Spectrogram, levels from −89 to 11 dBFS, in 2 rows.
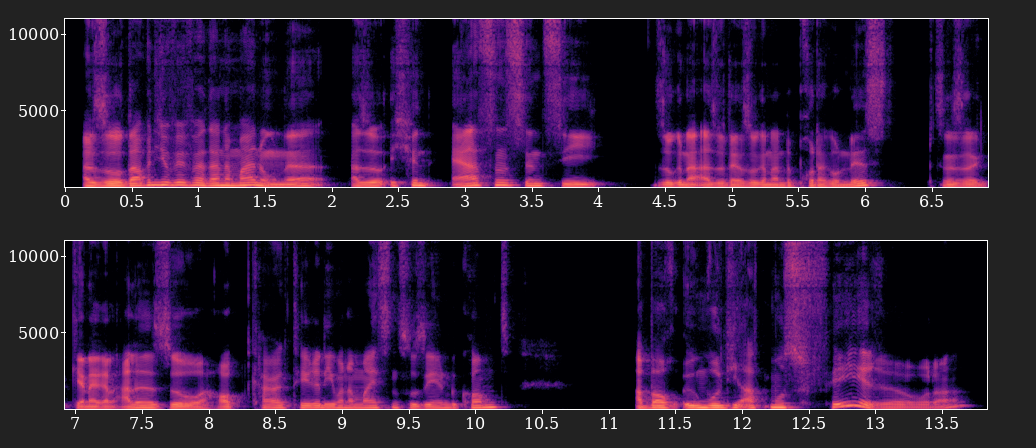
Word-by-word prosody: Also, 110 +2 +5
da 125 +4 +3
bin 160 +4 +1
ich 170 - +4
auf 160 - 0
jeden 165 -2 +2
Fall 150 -2 +3
deiner 140 0 +4
Meinung, 140 -9 +3
ne? 110 +5 -1
Also, 110 +1 0
ich 110 0 -6
finde, 140 -2 0
erstens 145 - 0
sind 125 -1 -1
sie 110 -5 -3 0.3
so 100 0 -1
gena 100 -1 +2
also, 95 0 -1
der 90 0 -1
sogenannte 100 0 -1
Protagonist, 110 +10 -2 0.2
beziehungsweise 95 -3 -3
generell 95 -1 0
alle 110 +7 +1
so 95 -5 0
Hauptcharaktere, 115 +5 -2
die 115 - +1
man 115 - -2
am 110 - -2
meisten 120 +1 -3
zu 105 - -3
sehen 105 +2 -2
bekommt, 135 +8 -1 0.9
aber 110 +2 +2
auch 115 -2 +2
irgendwo 125 +1 +6
die 130 +3 0
Atmosphäre, 135 - 0
oder? 110 - -8
115 Hz, 175 wpm, -23 LUFS, 100-135 Hz, 0.9 s, irgendwo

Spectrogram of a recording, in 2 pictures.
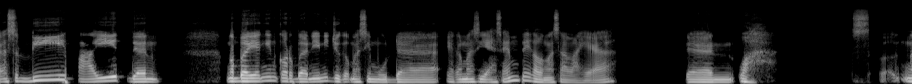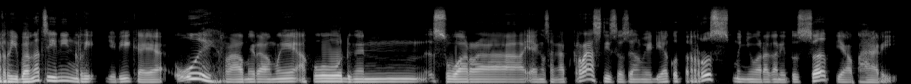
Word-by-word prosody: sedih, 180 +10 +2
pahit, 140 +7 +2
dan 130 -2 +2 0.7
ngebayangin 145 +4 +5
korbannya 135 -3 +1
ini 160 - -4
juga 135 -3 -1
masih 125 0 -2
muda. 110 -1 -2
Ya - - -10
kan 115 +1 0
masih 120 -1 -1
SMP 175 +8 -1
kalau 115 -6 0
nggak 105 - -3
salah, 100 -3 -7
ya. 100 +9 -7 0.7
Dan, 110 -1 0
wah, 120 -7 +1 0.9
s - - -11
eee, - - -15 0.2
ngeri 130 -3 +4
banget 125 +8 +5
sih 170 - +6
ini, 165 -1 0
ngeri, 130 -1 0
jadi 125 +1 -3
kayak, 110 -4 -2
wuih, 210 - +4
rame-rame 120 +3 0
aku 140 +1 +4
dengan 125 0 0 0.6
suara 120 -3 +1
yang 115 0 -5
sangat 115 0 -8
keras 230 - 0
di 140 - -3
sosial 120 -2 -4
media 115 +2 -5
aku - - -2
terus 220 - +1
menyuarakan 115 -2 -3
itu 115 +1 -7
setiap 125 - 0
hari, 105 -1 -6
125 Hz, 150 wpm, -22 LUFS, 115-140 Hz, 0.9 s, sih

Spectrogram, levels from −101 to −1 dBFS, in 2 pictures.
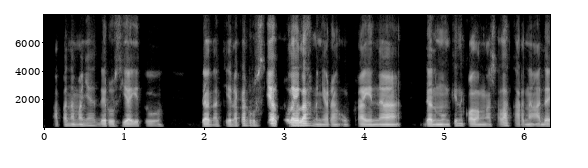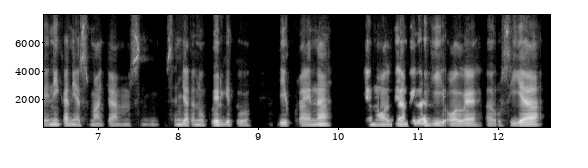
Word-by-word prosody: apa 105 - -12
namanya, 105 +3 -7
dari 95 - -2
Rusia 95 0 -2
itu. 85 -1 -10 0.5
Dan - - +4
akhirnya - - -6
kan - - -3
Rusia - - +4
mulailah 125 +2 +7
menyerang 95 -1 -7
Ukraina 90 +1 -2 0.5
dan 90 - +3
mungkin 100 +7 -6
kalau 95 -1 -1
enggak 90 0 -9
salah 120 +3 -3
karena 90 -4 -9
ada 95 - -3
ini 115 - -1
kan 115 - +1
ya, - - -4
semacam 85 -1 -7 0.2
sen - - -11
senjata 95 -1 -3
nuklir 105 +5 +2
gitu 90 -3 -6 0.4
di - - 0
Ukraina 95 +8 +2 0.5
yang - - -1
mau 95 - +1
diambil 95 0 +3
lagi 120 +2 0
oleh, 90 -2 +3
eee, 100 - -9
Rusia. 105 0 +6
95 Hz, 170 wpm, -23 LUFS, 90-105 Hz, 0.5 s, mulailah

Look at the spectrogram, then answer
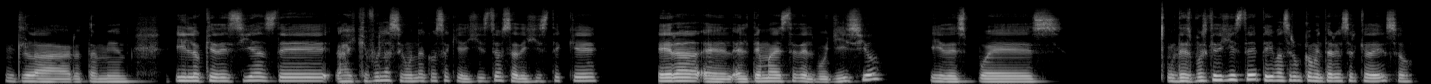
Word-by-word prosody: Claro, 130 -3 0
también. 130 -1 -3 0.4
Y 170 0 +1
lo 170 -1 +3
que 175 - +1
decías 160 +1 -1
de, 165 -1 +1
ay, 140 0 -3
¿qué 145 +2 -8
fue 180 +4 -4
la 190 0 -1
segunda 155 -2 -2
cosa 165 +3 -6
que 165 -4 -6
dijiste? 145 +7 -5
O - - -4
sea, 160 -5 0
dijiste 145 +4 -5
que 170 0 -2 0.6
era 160 0 +6
el 125 -3 +2
el 125 0 +1
tema 145 +1 +3
este 145 +1 -1
del 140 -5 0
bullicio 155 - -1 0.4
y 145 -4 -2
después, 130 0 0 1.0
después, 155 +2 +1
¿qué 210 - +3
dijiste? 215 +2 +4
Te 200 - +1
iba 185 - +2
a - - +2
hacer 185 +1 -1
un 180 - -5
comentario 160 -2 +1
acerca 160 -1 -2
de 145 +1 +4
eso. 140 -4 -4
150 Hz, 170 wpm, -26 LUFS, 135-170 Hz, 1.0 s, era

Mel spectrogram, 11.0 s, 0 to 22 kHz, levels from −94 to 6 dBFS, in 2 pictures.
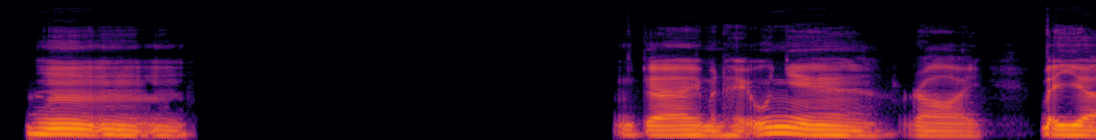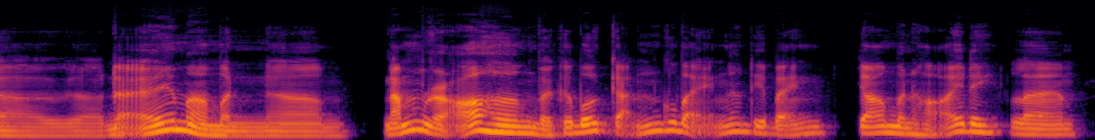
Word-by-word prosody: Ừm, 125 - -2 0.3
ừm, 105 -4 -1
ừm. 100 +1 -7 2.1
Ô 110 - -6
kê, 105 0 +1
mình 100 -1 -3
hiểu 100 +7 -1
nha! 105 -9 +1
Rồi, 90 -4 -5 0.3
bây 105 0 +2
giờ, 90 -3 -1
ờ, 90 0 -8
để 130 - +3
mà 170 - +5
mình, 90 -3 -1
ờ, 90 -1 -4 0.3
nắm 190 +5 +3
rõ 170 - +5
hơn 155 -7 +5
về 110 - 0
cái 135 +5 -2
bối 165 +3 +4
cảnh 170 +1 -3
của 200 - 0
bạn 150 -4 -3
á 175 - -2
thì 145 - -1
bạn 120 +5 -4 0.2
cho 145 -1 +1
mình 145 -4 +1
hỏi 130 +9 -2
đi 165 -3 +1
là 115 -3 -1
110 Hz, 180 wpm, -24 LUFS, 95-145 Hz, 2.1 s, mà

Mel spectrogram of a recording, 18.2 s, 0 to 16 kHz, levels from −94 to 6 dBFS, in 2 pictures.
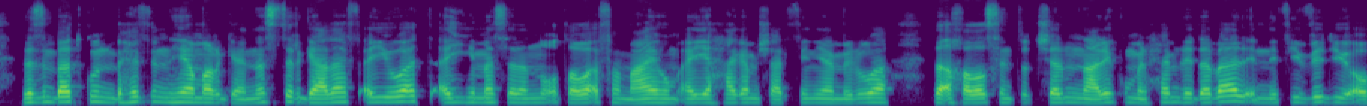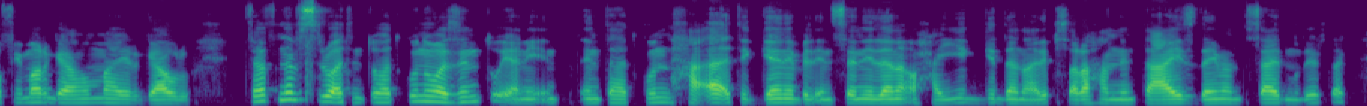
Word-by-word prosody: لازم 155 +2 -1
بقى 175 - +8
تكون 175 -2 -7
بحيث 170 +2 -3
إن 160 -3 -7
هي 160 0 +4
مَرجِع، 145 -3 +1
الناس 150 +4 -2
تِرجَع 150 -5 +2
لها 165 +2 +3
في 165 - -17
أي 165 +1 -2
وقت، 185 +1 +3
أي 155 +1 -3
مثلًا 150 -1 -1
نقطة 145 -1 -3
واقفة 145 +1 +2
معاهم 140 +2 +1
أي 140 +1 0
حاجة 140 +1 -2
مش 140 -2 -9
عارفين 145 +3 -5
يعملوها، 140 +3 0 0.3
لإ - - +7
خلاص 145 +1 +3
أنتم 140 -1 -10
اتشال 150 +3 -1
من 150 -3 -3
عليكم 150 +2 0
الحمل 155 +3 -3
ده 150 0 +2
بقى 185 +3 +6
لأن 145 -6 -5
في 160 +3 -12
فيديو 160 0 -3
أو - - +4
في 150 - -14
مَرجِع 150 -2 +1
هُم 140 +2 -5
هيرجعوا 125 -2 +1
له، 115 - -11 0.4
ففي 195 +5 0
نفْس 245 -3 +6
الوقت 160 -4 +4
أنتم 150 +1 -6
هتكونوا 185 +4 -1
وازنتوا، 170 - 0
يعني 260 - -3
أن 265 - -11 0.2
أنت 135 0 -6
هتكون 150 +4 -5
حقّقت 150 -1 +3
الجانب 140 +2 0
الإنساني 135 +1 -2
اللي 135 0 +3
أنا 135 0 +1
أحييك 130 +4 -7
جدًا 130 -1 -4
عليه - - -2
بصراحة 125 0 0
إن 125 0 -6
أنت 125 +1 -6
عايز 125 +1 +5
دايمًا 130 +1 -1
تساعد 135 -2 +1
مديرتك، 130 +3 -7
145 Hz, 215 wpm, -25 LUFS, 135-155 Hz, 0.4 s, بقى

